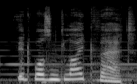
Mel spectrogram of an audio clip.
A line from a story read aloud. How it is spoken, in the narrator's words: whimper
